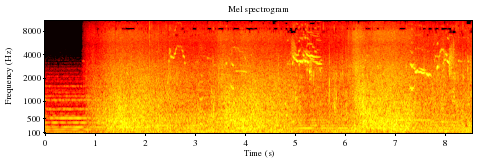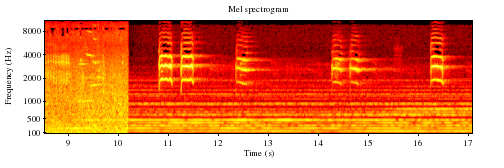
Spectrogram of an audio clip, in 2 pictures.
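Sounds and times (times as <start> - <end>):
surf washing onto beach: 0.8 - 10.2
wind noise: 0.8 - 10.2
faint high bird calls: 1.5 - 5.9, 7.2 - 10.2, 16.3 - 16.6.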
